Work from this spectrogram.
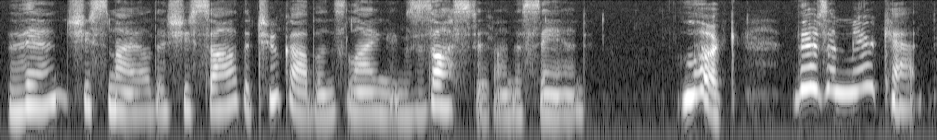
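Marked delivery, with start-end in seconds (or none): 5.1-6.9 high, loud little goblin voice; smallest goblin. A narrator's reading. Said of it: "the smallest goblin said".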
